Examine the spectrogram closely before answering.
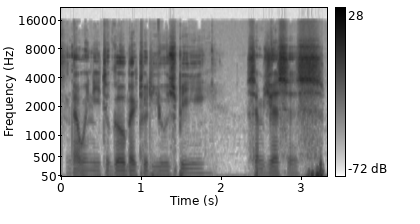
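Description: Speaking at a very slow pace, a man has a very deep, low pitch with a bright, sharp tone. He talks with a non-native accent. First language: not English. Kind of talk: casual tutorial voiceover.

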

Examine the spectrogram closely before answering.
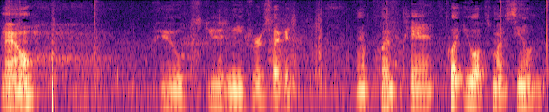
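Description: Against noticeable background noise, a man talks at a fairly quick pace with ordinary pitch variation and long, frequent pauses. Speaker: vlogger. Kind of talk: casual vlog talk to camera. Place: home room. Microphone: phone near.

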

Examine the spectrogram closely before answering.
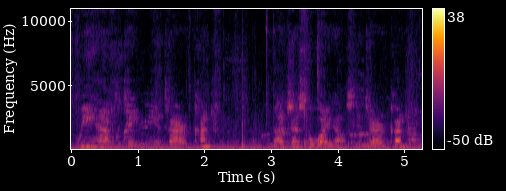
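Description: A man talks at a moderate pace while loud background noise fills the recording. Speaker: candidate. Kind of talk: campaign speech. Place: cafe.

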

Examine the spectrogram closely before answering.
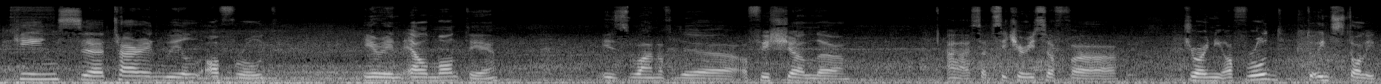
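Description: Through noticeable background noise, a man talks at a very slow pace with long, frequent pauses, the sound dry with no echo. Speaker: van owner vlogger. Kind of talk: casual vlog chat. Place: street. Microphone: phone near.

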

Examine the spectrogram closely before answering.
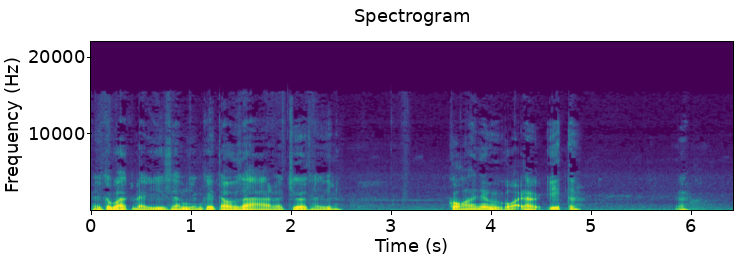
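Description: This man has a dark, mellow tone and a fairly low pitch with ordinary variation. He talks at a moderate pace with long, frequent pauses, and the sound is dry with no echo. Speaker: farmer vlogger. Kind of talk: casual vlog walking tour. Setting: outdoors in fields. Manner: conversational, somewhat halting with fillers. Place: farm machine. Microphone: phone near.

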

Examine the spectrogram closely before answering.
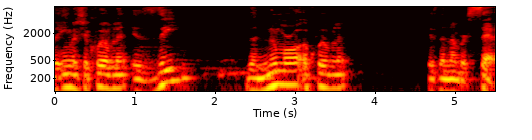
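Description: A man speaks with a dark, mellow tone and a somewhat breathy quality, his pitch swinging very widely. He leaves long, frequent pauses against a quiet background. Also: medium pitch for a man, moderate pace. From North Carolina, USA. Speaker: religious teacher. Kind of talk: casual instructional talk to camera. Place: home room. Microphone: lapel.

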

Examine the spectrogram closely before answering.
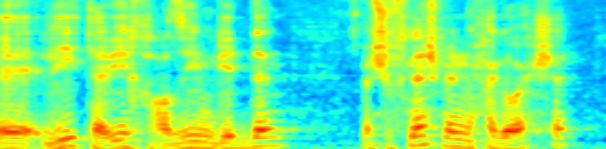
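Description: A man's voice comes through somewhat breathy. Its tone is dark and mellow. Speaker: talk show guest. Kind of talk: interview answer. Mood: earnest, measured. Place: studio.

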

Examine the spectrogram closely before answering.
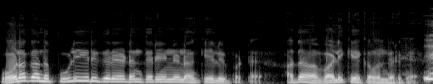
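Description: Using a cartoonish character voice, a man speaks at a medium pitch. His pace is moderate. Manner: commanding.

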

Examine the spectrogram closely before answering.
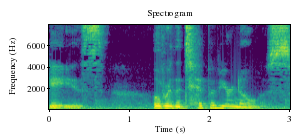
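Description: A woman at medium pitch and a very slow pace, with light background noise. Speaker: meditation instructor. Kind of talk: guided meditation. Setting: video. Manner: slow, calm, soothing, with long pauses between cues; soft, gentle, measured. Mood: calm, soothing. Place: home room. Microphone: earbuds.

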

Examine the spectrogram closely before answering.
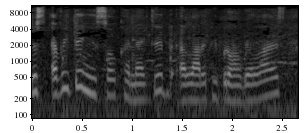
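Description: A woman speaks with ordinary pitch variation in a dry sound with no echo, against light background noise. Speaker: vlogger. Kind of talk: casual vlog chat. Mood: upbeat, reflective. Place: street. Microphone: earbuds.

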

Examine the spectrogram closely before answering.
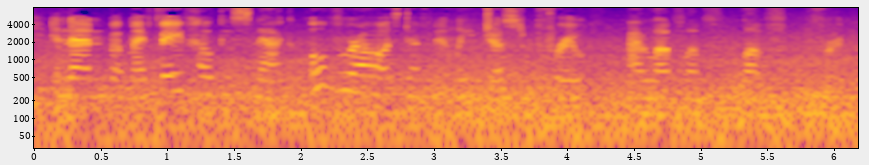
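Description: A woman speaks at a fairly slow pace. The sound is dry with no echo, under loud background noise. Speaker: fitness vlogger. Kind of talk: casual vlog Q&A answers. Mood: cheerful, relaxed. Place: car. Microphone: phone near.

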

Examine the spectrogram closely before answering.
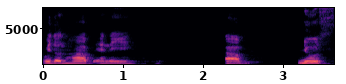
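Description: The man's voice is somewhat breathy, with a dark, mellow tone. He speaks at a very slow pace. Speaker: political commentator. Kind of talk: live stream commentary.

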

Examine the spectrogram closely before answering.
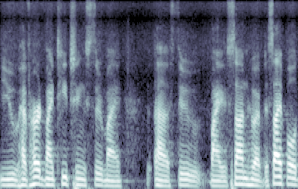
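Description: In a normal speaking voice, a man talks at a fairly slow pace with a fairly low pitch and fairly even intonation. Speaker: preacher. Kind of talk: sermon. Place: church.

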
